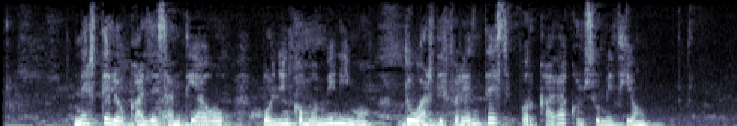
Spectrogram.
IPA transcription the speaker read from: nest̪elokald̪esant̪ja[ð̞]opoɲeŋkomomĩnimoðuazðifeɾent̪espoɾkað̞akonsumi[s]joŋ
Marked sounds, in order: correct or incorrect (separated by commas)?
incorrect, incorrect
